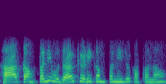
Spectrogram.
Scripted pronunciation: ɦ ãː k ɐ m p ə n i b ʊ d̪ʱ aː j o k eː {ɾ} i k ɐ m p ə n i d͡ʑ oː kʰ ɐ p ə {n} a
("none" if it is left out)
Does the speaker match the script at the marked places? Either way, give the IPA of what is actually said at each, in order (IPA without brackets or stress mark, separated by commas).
ɽ, n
